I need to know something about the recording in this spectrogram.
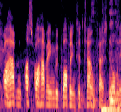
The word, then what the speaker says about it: Bovington: Bovington.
